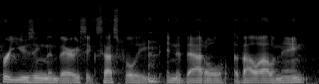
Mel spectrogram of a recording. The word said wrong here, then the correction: El Alamein: Am I saying that correctly? – El Alamein.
